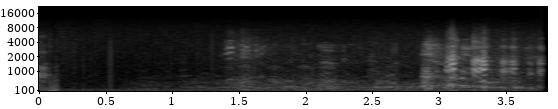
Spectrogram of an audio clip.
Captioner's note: background chatter; Mildred laughs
